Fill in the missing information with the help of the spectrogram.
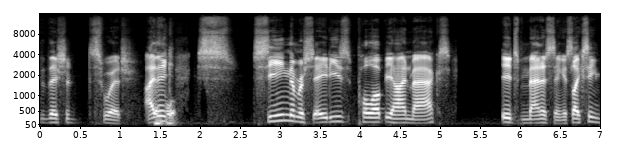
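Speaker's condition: No condition

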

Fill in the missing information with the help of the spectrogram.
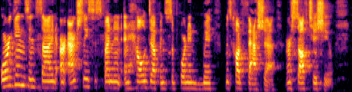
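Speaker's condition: Cleft lip and palate; congenital cleft lip and palate, several facial surgeries, bone graft surgery, speech therapy, physical therapy after graft

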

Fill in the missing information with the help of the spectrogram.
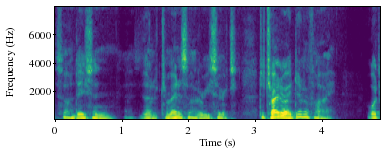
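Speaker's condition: Parkinson's disease; early loss of smell, weak shoulder, little tremor, slightly unstable on feet, subdued gestures and movements; about 15 years since diagnosis, on medication, regular exercise including boxing, cycling, weights, walking

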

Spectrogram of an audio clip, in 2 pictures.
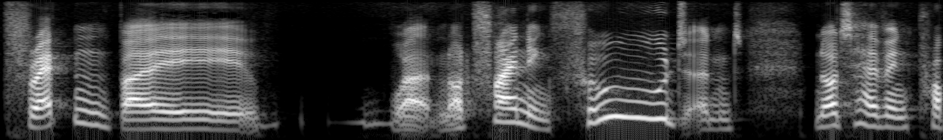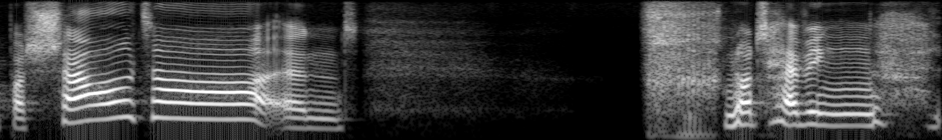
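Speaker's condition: No condition

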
